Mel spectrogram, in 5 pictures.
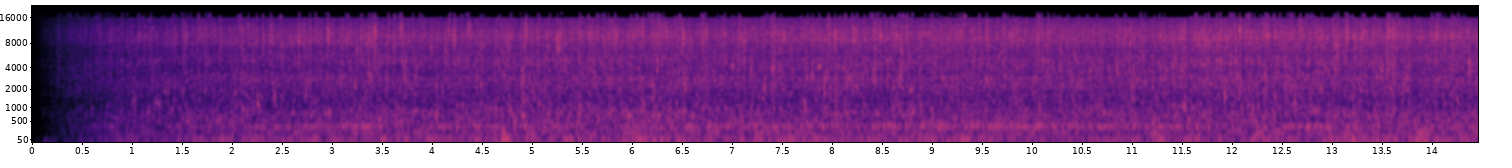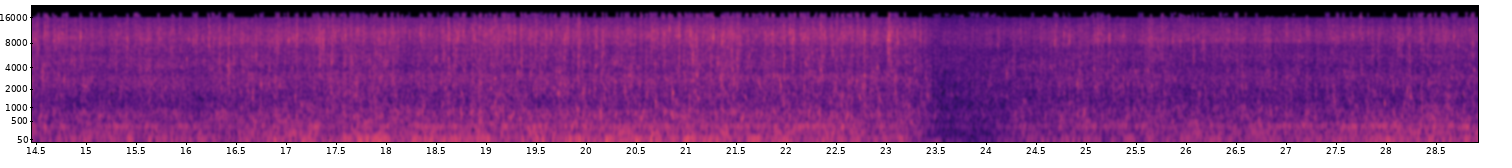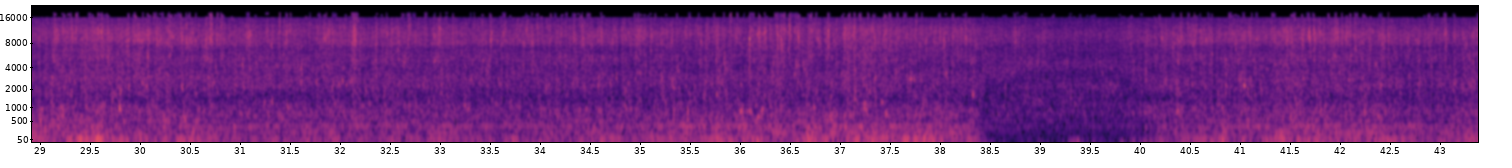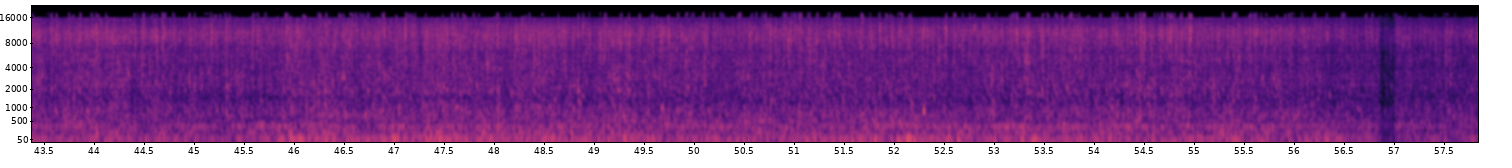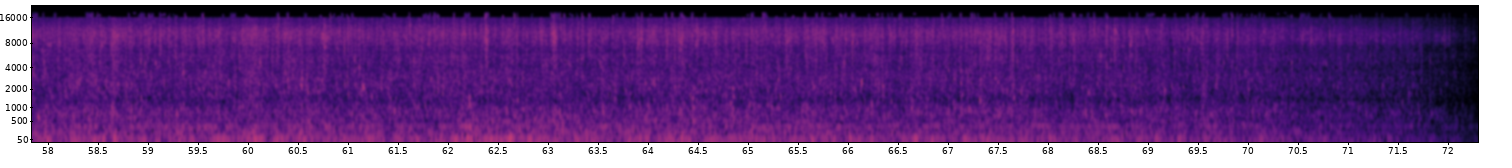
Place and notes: Franklin Ave, Nelsonville, OH, USA - BuchtelOhioLocalSpring
A spring on private land where local residents come to fill jugs of drinking water. The spring pours from 3 clay pipes coming out of concrete face, into concrete trough with drain in middle. It's a very large spring said to be draining from an old flooded mine and may contain high levels of aluminum.
28 September 2019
